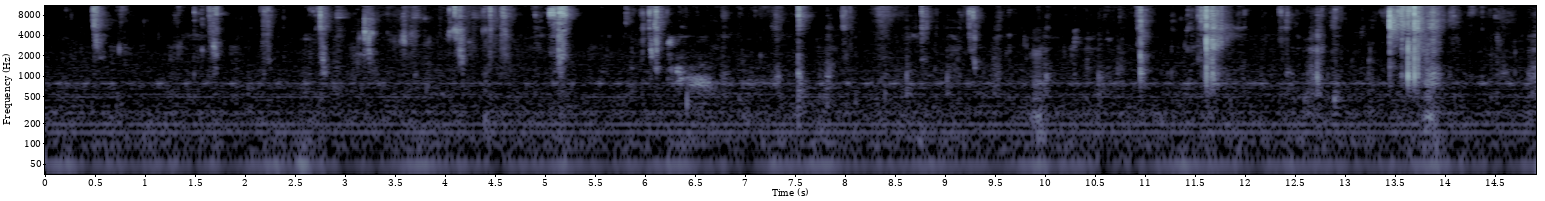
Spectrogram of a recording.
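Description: Faint close-up chewing of food, with soft crunches and wet mouth clicks, and a louder crunchy bite into a green vegetable near the end.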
